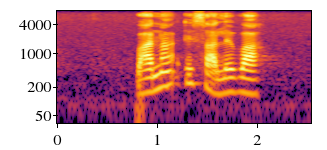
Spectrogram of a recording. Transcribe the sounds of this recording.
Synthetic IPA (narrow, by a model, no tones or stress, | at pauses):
banaɪsa̰lɪβa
